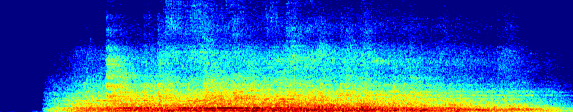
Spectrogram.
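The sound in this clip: A metro train rumbles into an airport terminus station. A dense, even roar of wheels and motors starts abruptly and holds level throughout, with a faint sustained whine above it.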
